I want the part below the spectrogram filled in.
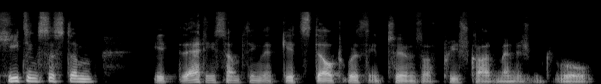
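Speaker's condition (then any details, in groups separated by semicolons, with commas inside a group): No condition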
